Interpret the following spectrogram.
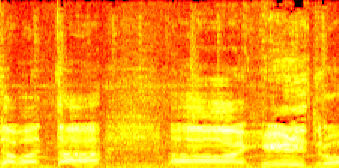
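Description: A person's voice, continuous throughout, over the steady low hum of a car on the road.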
